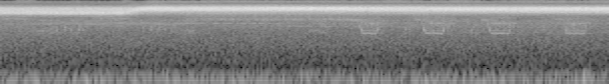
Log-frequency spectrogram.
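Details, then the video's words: Pine-forest cicadas at Ssanggyesa temple in Jirisan National Park keep up a steady high buzzing whine that shifts slightly in pitch early on; midway, lower chirping notes begin repeating roughly twice a second. "지리산 쌍계사 소나무 숲 매미 소리"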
